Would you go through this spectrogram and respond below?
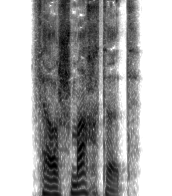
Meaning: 1. past participle of verschmachten 2. inflection of verschmachten: third-person singular present 3. inflection of verschmachten: second-person plural present
- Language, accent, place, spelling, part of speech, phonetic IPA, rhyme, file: German, Germany, Berlin, verschmachtet, verb, [fɛɐ̯ˈʃmaxtət], -axtət, De-verschmachtet.ogg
